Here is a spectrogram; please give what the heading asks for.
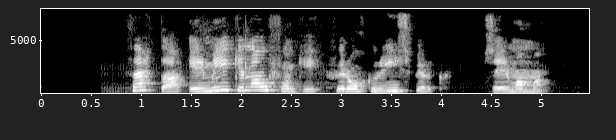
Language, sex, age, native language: Icelandic, male, 12, Icelandic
